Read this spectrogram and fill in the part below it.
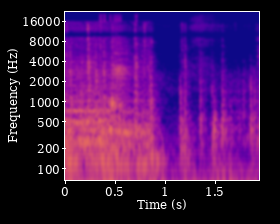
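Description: A sewing machine runs a straight stitch beside entredeux lace on baby layette fabric, a brief close whir that fades into a few soft mechanical ticks.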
